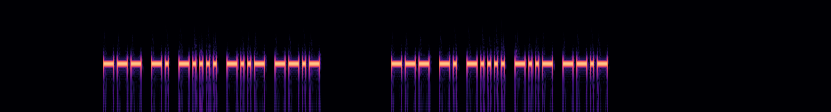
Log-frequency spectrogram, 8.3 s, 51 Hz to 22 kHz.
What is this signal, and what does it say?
Morse code, heard as a keyed tone, about 36 wpm, 700 Hz. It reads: ON6XQ ON6XQ
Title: DXCC-100 Call Signs - 5 Characters - Repeated 2x - 35wpm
